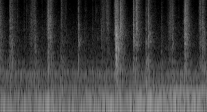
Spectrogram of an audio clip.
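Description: A deck of tarot cards being shuffled by hand: a quick, irregular run of card snaps and flicks, the loudest a little past halfway. A steady low hum runs underneath.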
